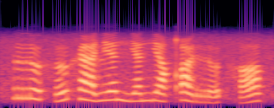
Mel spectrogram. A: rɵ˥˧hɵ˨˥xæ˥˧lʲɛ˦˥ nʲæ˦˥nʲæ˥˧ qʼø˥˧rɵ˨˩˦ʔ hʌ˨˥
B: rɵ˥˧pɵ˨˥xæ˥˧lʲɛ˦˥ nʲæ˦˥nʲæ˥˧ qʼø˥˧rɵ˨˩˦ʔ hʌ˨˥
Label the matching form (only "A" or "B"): A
